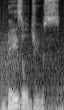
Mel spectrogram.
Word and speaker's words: Bazelgeuse: But yeah, Bazelgeuse is this guy's name. Don't wear it out. What the hell? Another common pronunciation is basil juice.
